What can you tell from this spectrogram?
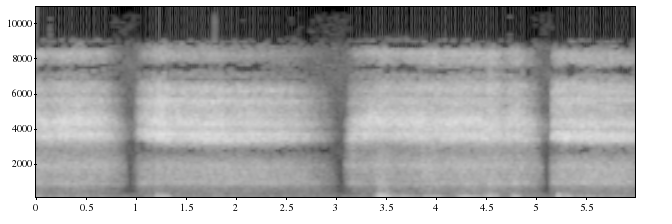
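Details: Bully dog sleeping and drooling, loud rough snoring breaths with snorting and wet bubbly quality, about three breaths over six seconds; noisy breathing.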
